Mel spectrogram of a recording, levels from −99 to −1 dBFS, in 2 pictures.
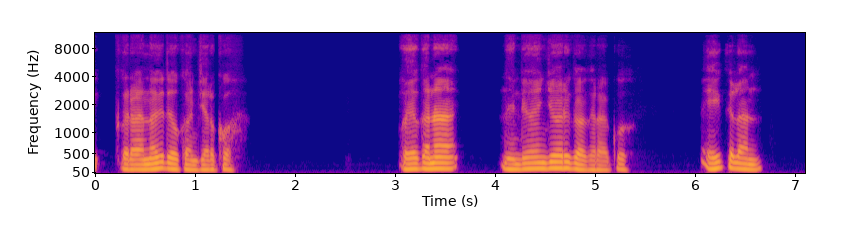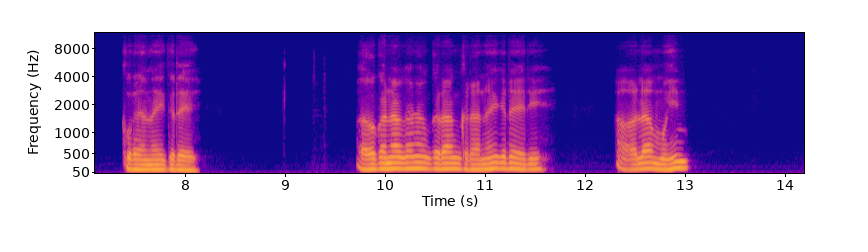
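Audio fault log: Nothing in the speech recording stood out as a fault on listening.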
